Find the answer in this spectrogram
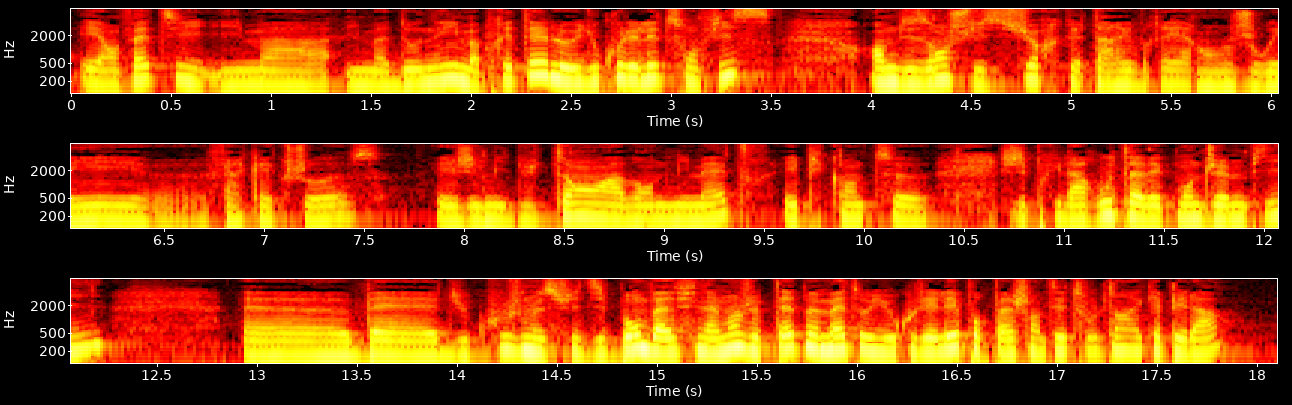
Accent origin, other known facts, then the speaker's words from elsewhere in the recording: Normandy, France; also born or lived in Rouen; quand j'étais encore à Rouen, parce que moi je suis originaire de Normandie.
